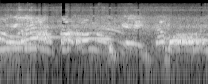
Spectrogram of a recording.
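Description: A group of children shouting and shrieking excitedly over one another. Under the voices runs the rush of a large volume of water gushing out of a hose onto grass.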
